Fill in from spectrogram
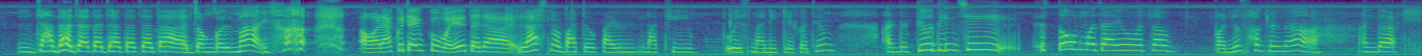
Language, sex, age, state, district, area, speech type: Nepali, female, 18-30, West Bengal, Kalimpong, rural, spontaneous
